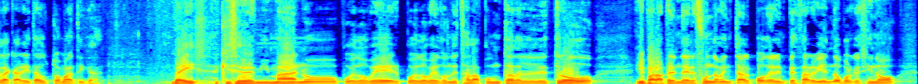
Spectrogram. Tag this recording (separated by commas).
arc welding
